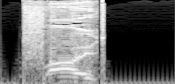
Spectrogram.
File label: "fight", Synth Voice; Kenney's Sound Pack; Synth Voice 1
